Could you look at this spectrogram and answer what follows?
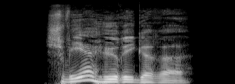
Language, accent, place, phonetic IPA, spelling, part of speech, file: German, Germany, Berlin, [ˈʃveːɐ̯ˌhøːʁɪɡəʁə], schwerhörigere, adjective, De-schwerhörigere.ogg
- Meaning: inflection of schwerhörig: 1. strong/mixed nominative/accusative feminine singular comparative degree 2. strong nominative/accusative plural comparative degree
